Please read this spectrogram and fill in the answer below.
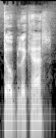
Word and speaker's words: Dublicat: It's like duplicate, but Dublicat, Dublicat. It's for it makes GIFs, like GIFs or GIFs or whatever you call them.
